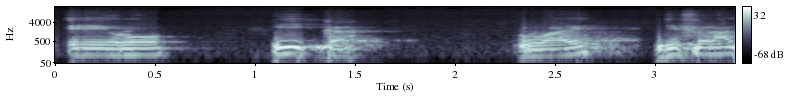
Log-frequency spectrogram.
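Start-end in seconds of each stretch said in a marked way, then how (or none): 0.0-1.4 Héroïque slowly broken up as é-ro-ïque; Héroïque drawn out syllable by syllable; vowels read separately. Shown as a demonstration. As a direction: pull the O and I apart in Héroïque. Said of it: "on va lire ça séparément".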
